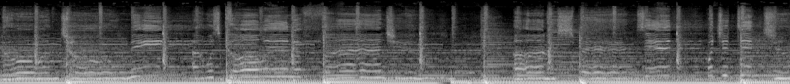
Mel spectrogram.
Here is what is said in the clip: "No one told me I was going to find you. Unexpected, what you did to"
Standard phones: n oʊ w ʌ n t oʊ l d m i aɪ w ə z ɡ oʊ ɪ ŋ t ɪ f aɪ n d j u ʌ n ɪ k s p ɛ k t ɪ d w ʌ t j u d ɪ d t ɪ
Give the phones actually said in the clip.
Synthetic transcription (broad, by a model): n oʊ w ʌ n t oʊ l d m i aɪ w ə z ɡ oʊ ɪ ŋ t ɪ f aɪ n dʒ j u ʌ n ɪ k s p ɛ k t ɪ d w ʌ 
